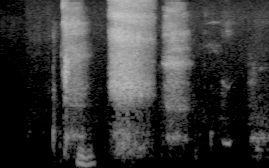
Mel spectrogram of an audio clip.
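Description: Heavy, noisy breathing close to the mic: three forceful, airy huffs in quick succession, with one sounding strained and wheezy, then quieter small breaths trailing off.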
